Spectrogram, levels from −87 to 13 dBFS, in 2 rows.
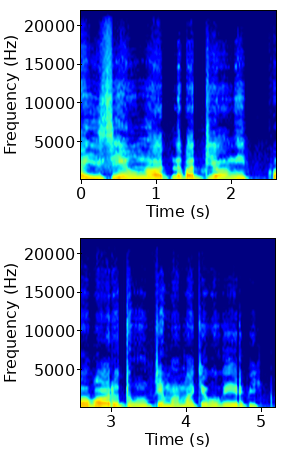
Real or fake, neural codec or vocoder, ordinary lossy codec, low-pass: fake; codec, 44.1 kHz, 3.4 kbps, Pupu-Codec; none; none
